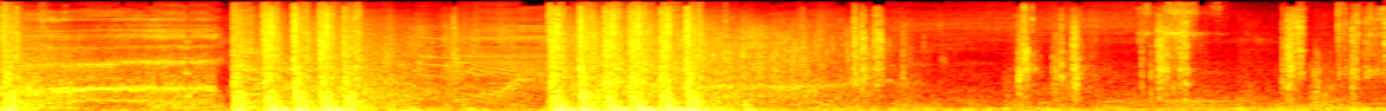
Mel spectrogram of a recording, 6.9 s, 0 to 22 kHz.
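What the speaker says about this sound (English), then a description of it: "I'm so fast after I, like, shoot people with a machine gun" Machine gun fire in the video game 7 Days to Die comes in two loud, rapid bursts of shots, followed by scattered single impacts and crackling sounds.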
